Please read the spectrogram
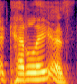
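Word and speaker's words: Cattleya: I have been interested in orchids, and right now I have a, I think if I pronounce it right, a Cattleyas. – Yeah, Cattleyas.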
